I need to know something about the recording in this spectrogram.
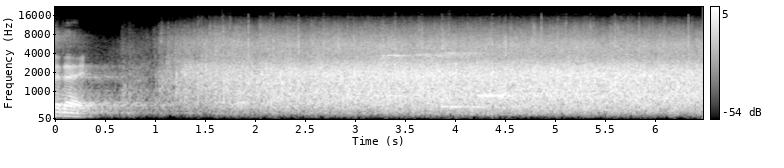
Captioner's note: audience cheering and applauding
